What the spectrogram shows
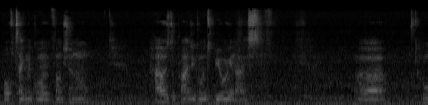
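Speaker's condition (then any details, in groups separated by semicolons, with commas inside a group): No condition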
